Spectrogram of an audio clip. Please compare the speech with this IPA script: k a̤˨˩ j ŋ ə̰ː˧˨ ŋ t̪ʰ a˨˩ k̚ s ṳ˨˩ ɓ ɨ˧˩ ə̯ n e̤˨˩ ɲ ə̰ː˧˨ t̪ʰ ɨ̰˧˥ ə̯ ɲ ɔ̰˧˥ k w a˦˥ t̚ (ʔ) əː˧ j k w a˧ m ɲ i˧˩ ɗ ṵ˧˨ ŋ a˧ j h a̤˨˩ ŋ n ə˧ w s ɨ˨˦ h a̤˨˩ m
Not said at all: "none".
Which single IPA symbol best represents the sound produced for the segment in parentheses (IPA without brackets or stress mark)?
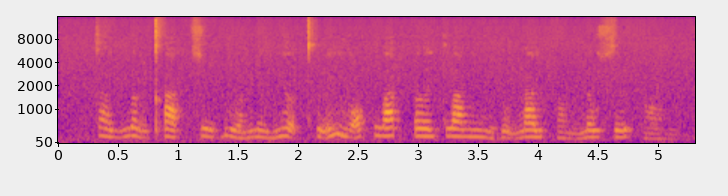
ʔ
